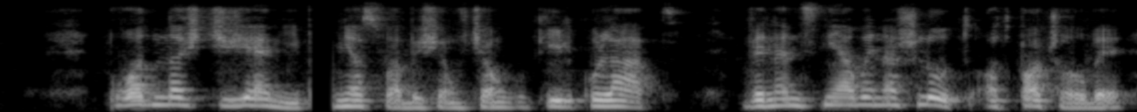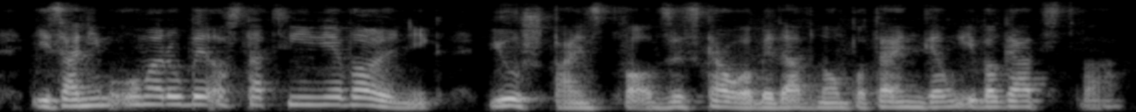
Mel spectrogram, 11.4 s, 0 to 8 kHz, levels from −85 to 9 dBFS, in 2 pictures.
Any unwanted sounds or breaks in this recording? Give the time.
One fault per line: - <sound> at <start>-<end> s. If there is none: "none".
- dropout at 1.6-1.7 s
